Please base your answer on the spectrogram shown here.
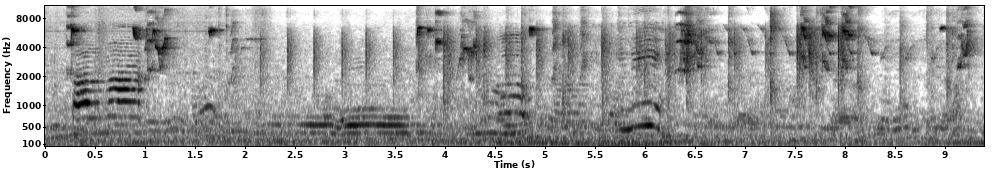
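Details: White-rumped shama singing a varied, rich stream of high whistles, sharp clicks and chattering notes, with a brief lower voice-like passage near the start over steady background hiss.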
